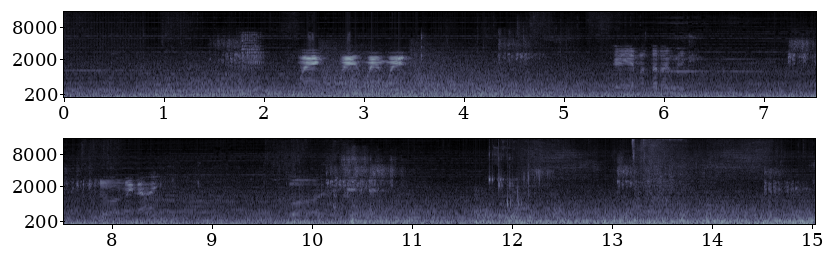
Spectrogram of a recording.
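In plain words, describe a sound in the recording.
A sci-fi gun fires short electronic zaps.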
